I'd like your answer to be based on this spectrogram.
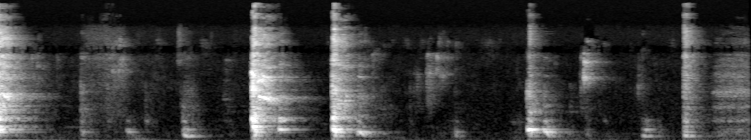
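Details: Person in extreme pain with repeated vomiting: harsh, forceful coughs with throat-clearing and retching sounds between, in a quiet room.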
